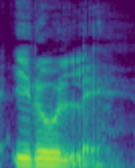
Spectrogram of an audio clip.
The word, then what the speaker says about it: Hyrule: Lo pronunciaste como nuestros compañeros del Hongo Verde España, Hyrule.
